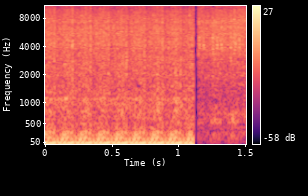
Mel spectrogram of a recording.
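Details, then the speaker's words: 2007 Nissan Tiida/Versa at idle, heard at the exhaust: uneven lumpy chuffing with a missing beat, misfire (P0300) from no injector pulse despite new coil, plugs and injectors. "पीछे जाके आप check करेंगे तो उसमें miss wire आपको automatically पता चल जाएगा कि इसमें कोई सिलेंडर काम नहीं कर रहा।"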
